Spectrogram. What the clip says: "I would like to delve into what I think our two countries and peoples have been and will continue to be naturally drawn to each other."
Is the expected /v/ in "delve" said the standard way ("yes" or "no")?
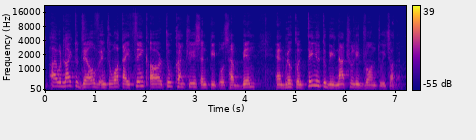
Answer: yes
